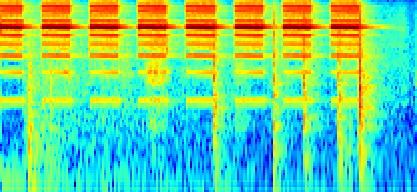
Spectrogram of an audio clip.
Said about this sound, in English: stretches over and thumps the alarm several times before slumping back onto her pillow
